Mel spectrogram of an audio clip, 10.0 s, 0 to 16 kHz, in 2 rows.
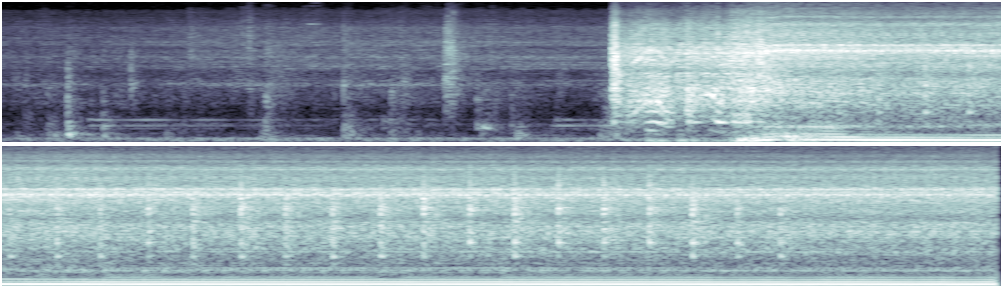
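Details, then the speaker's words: BMW 335xi N54 with Pure 600 turbo build, first start after all parts installed: quiet, then starter catches and settles to a steady, smooth idle; no leaks, smoke is residue burning off; healthy. "Oh, that sounds healthy as fuck. Anything pissing out of the bottom?"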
